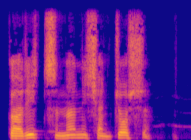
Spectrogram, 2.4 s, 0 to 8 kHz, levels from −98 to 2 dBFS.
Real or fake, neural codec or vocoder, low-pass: real; none; 7.2 kHz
